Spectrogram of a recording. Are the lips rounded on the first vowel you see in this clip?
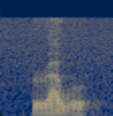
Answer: no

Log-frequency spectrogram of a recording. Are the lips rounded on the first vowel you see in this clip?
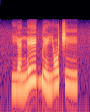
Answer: no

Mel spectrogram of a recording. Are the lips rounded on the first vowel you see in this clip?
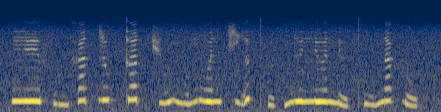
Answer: no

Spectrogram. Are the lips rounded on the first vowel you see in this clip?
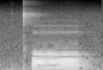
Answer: yes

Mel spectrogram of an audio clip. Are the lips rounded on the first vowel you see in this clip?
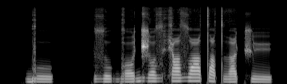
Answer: yes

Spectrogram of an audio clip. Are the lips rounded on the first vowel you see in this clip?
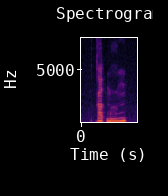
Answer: no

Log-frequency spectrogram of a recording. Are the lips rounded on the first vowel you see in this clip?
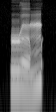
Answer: no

